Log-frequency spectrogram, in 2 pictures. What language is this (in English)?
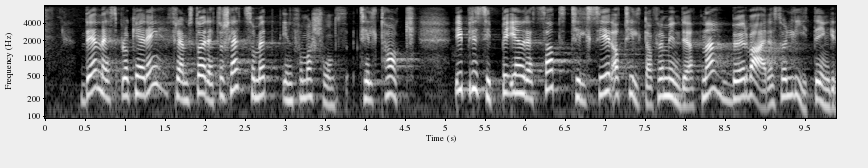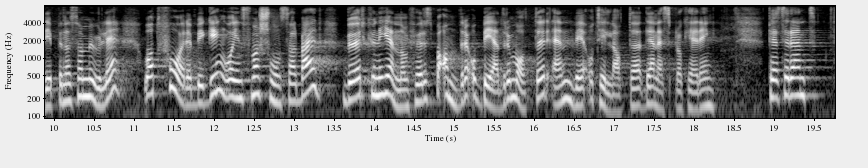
Norwegian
